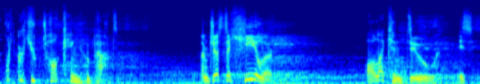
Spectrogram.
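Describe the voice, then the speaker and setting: Wry game healer: unhurried, measured, quietly defiant, long reverb with music underneath. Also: male voice, on the high side, big pitch swings. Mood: weary, stern. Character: composed, wry male fox-folk healer, quietly defiant. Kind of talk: dramatic video game voice acting.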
